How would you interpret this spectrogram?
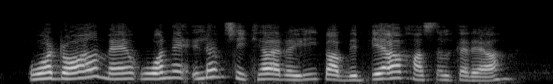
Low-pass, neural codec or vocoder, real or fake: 7.2 kHz; codec, 16 kHz in and 24 kHz out, 0.6 kbps, FocalCodec, streaming, 2048 codes; fake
